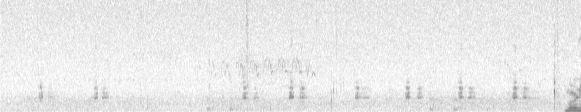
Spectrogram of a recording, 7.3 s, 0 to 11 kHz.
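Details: A female and male Mallard, hungry, well-fed ducks at a marsh on a May 4 morning, give soft, nasal quacks in short bursts, roughly every half second, over a low rumble; a man speaks briefly at the end.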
